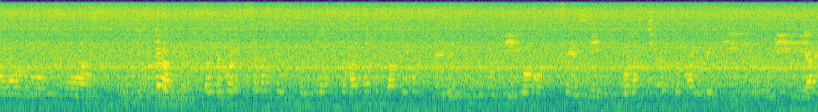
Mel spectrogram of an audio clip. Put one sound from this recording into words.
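A second young woman speaks and laughs softly.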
